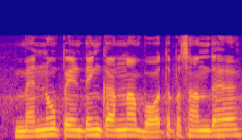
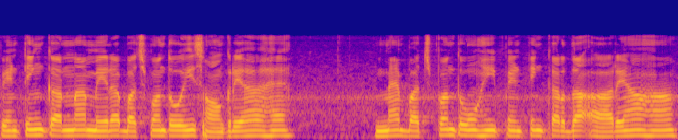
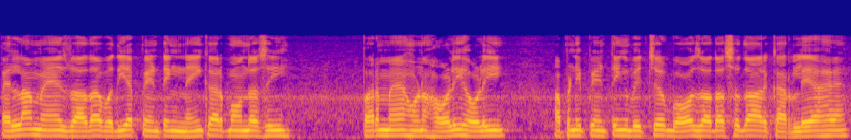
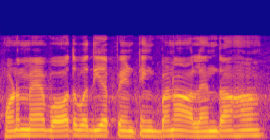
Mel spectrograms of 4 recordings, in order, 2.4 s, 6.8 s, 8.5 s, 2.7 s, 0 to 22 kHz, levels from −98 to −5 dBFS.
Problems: none marked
